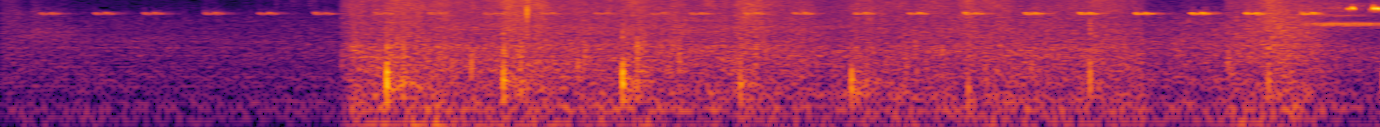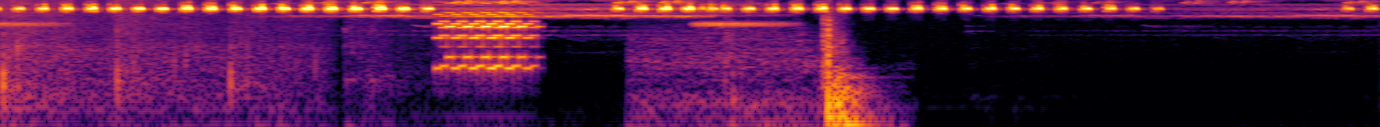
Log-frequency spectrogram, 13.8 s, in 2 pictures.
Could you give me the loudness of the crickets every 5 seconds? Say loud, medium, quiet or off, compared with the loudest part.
quiet, loud, loud.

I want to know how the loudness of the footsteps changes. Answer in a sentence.
The volume of the footsteps goes down.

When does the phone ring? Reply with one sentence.
You can hear the ringing phone from 8.6 to 9.7 s.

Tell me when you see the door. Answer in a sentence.
You can hear the door from 10.1 to 11.4 s.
